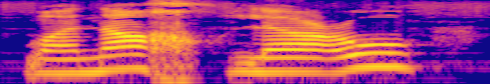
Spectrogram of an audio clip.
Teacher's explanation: خا حلق کے اوپر والے حصے سے ادا ہوگا، اور خا موٹے حرفوں میں سے، اس لیے اس کو ہم موٹا ادا کریں گے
